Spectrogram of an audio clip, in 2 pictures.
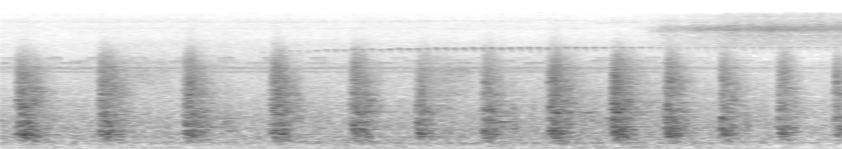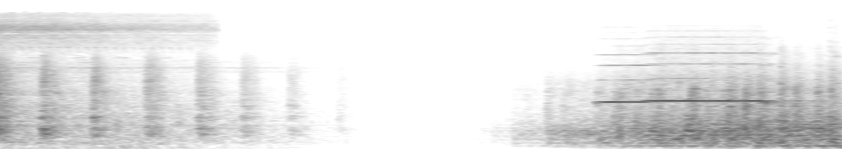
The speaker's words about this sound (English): This is the last train for the night, but I'm sure I hear another one following us. Yes, there it is. I can see it. An engine with no cars and lots of police.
